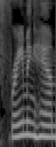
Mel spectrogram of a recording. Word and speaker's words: Framingham: The city of Framingham, Massachusetts, and yes, that's how you pronounce it, just became a city.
